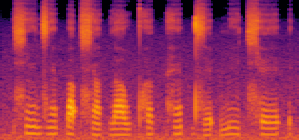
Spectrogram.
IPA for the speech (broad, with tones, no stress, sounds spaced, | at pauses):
ɕ ĩ˦ d͡z ẽ˦ p̚ a˦ ʔ ɕ ã˨ t̚ l a˧ w pʰ ə˦ k̚ h ẽ˦ p̚ d͡z e˨ ʔ m i˥˧ t͡ɕʰ e˦ ʔ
